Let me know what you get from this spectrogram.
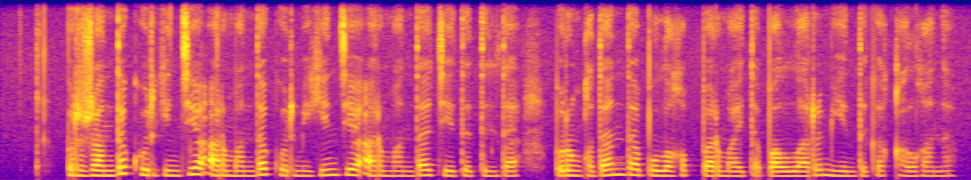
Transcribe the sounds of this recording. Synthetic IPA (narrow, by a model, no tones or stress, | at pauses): b̥ɪɾʒɑnd̪əkʲʰɵɾɡʲe̞nd̪e̞ʔɑɾmɑnd̪ɑkʲʰɵɾme̞ɡʲe̞nd̪e̞ʔɑɾmɑnd̪ɑd̪e̞d̪ɪd̪ɪld̪ɪb̥ʊɾəɴʁəd̪ɑnd̪ɑbʊlˠəʁəp̚b̥ɑɾmɑjd̪əbɑlˠɑlˠɑɾəmɪjend̪ɪɡʲɪqʰɑlˠʁɑnə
